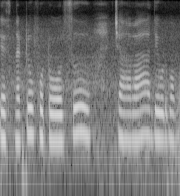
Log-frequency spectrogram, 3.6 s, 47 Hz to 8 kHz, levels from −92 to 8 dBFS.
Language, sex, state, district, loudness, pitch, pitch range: Telugu, female, Andhra Pradesh, Srikakulam, -15 LUFS, 215 Hz, 205-230 Hz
